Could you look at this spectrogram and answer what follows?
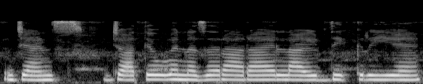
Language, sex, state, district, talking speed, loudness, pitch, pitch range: Hindi, female, Madhya Pradesh, Dhar, 155 wpm, -12 LUFS, 215 Hz, 210-220 Hz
